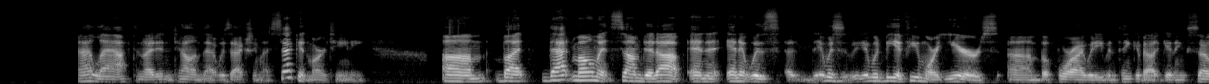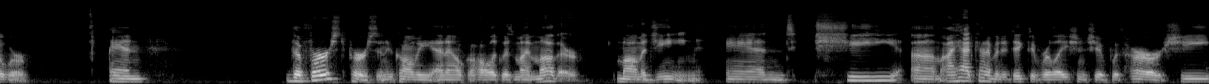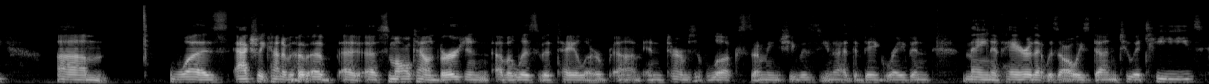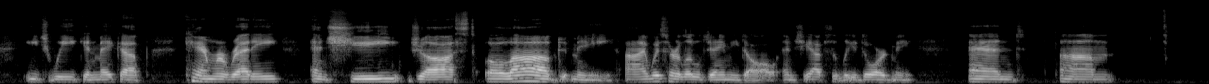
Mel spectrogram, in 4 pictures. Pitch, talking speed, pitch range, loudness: 120 Hz, 165 wpm, 110-135 Hz, -23 LUFS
